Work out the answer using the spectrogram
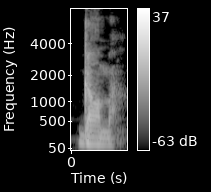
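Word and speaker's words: Gomme: name of alice gom it's spelled g-o-m-m-e and i actually looked it up on the youtube thing of how to pronounce it it was gum gum gum like gum begum but but let's talk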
